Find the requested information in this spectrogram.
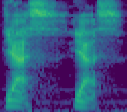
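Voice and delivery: ordinary talk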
